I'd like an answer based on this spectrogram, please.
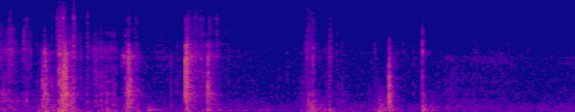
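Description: A handful of light clicks and taps from small plastic toy parts being handled, spaced irregularly over the first four seconds or so, then quiet.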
